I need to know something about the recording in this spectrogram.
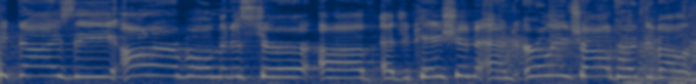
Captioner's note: applause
